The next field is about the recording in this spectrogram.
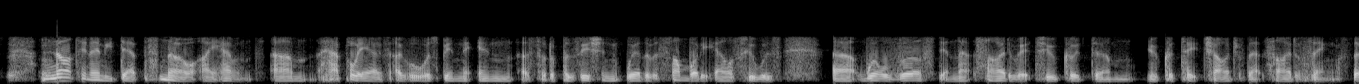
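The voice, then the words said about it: Slight London English accent. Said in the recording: “I detect a slight accent. ... From London.”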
